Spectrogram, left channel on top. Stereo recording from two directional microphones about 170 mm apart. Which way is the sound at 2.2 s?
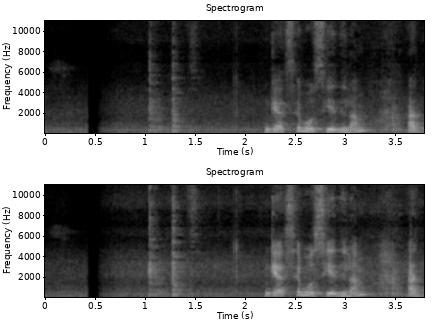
10° left (ahead or behind).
